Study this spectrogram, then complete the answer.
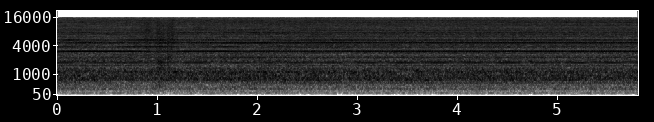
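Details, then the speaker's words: Carlin EZ1 oil burner that ran rough, likely from air in the oil line, after a new 0.85 60° B nozzle: steady even roar with no pulsing or surging throughout; burner firing smoothly and healthy. "she ain't got the shakes no more oh a lot smoother this doesn't have the parkinson's no more"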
